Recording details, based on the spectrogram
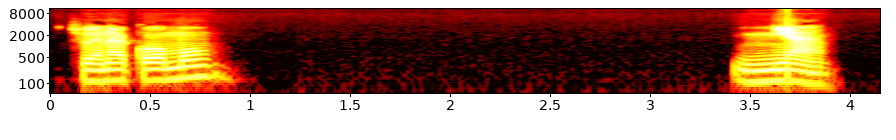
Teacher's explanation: Aquí desaparece los sonidos individuales. Es decir, cuando yo pronuncio la G y la N, ya el sonido individual de la G desaparece, el sonido individual de la N desaparece y me viene dando el sonido de ñ. Por ejemplo, si yo uno la eñ con la a, suena como ña.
